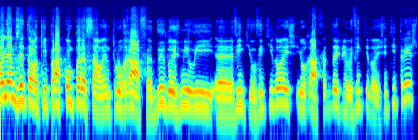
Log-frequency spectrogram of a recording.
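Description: A man's high-pitched voice with lively intonation and a European Portuguese accent. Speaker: football commentator, podcast host. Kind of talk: solo live-stream football analysis. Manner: hesitant, many filler sounds.

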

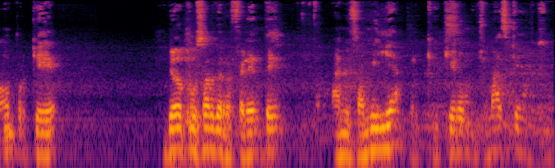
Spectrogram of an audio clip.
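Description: A man talks at a moderate pace and medium pitch, with monotone, flat intonation. His loudness swings widely, and long pauses come often. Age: 40s. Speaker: entrepreneur in construction and art. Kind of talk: interview.

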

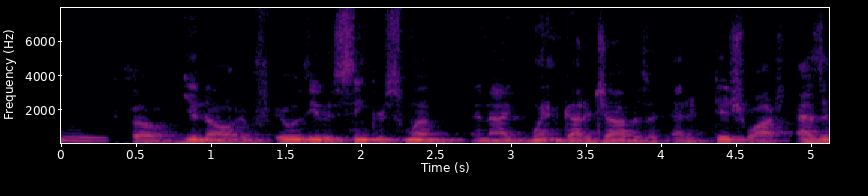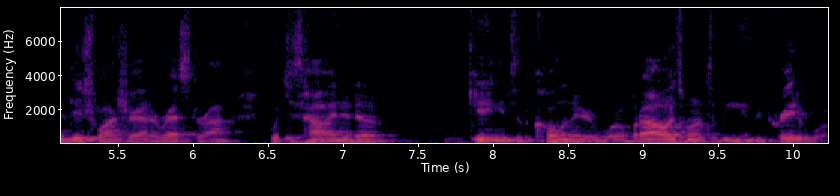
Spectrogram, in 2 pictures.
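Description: A somewhat breathy man with an American accent, at a very fast pace, medium pitch and ordinary pitch variation, with audible room echo. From South Central Los Angeles. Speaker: TV executive producer. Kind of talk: interview.

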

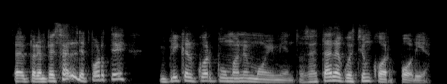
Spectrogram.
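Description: Over a quiet background, a man talks at a very fast pace with lively intonation and a fairly high pitch, the sound dry and close with no echo. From Argentina, Córdoba. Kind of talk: live podcast discussion. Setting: live stream with call.

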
